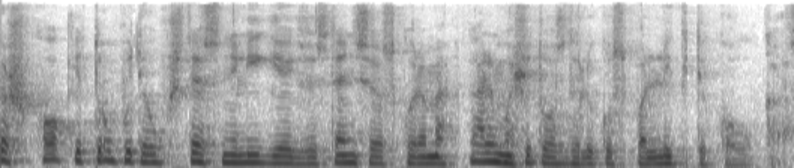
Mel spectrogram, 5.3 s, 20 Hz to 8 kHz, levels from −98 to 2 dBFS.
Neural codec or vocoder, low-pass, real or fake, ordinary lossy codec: none; 7.2 kHz; real; AAC, 32 kbps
